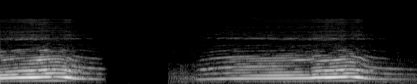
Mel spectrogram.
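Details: Hyena giving two drawn-out, harmonic-rich calls: a brief first call, then a short silence and a longer one that holds steady and bends upward before falling away at the end. No other sounds.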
